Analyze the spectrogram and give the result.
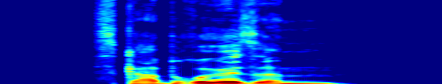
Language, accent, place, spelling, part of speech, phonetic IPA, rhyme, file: German, Germany, Berlin, skabrösem, adjective, [skaˈbʁøːzm̩], -øːzm̩, De-skabrösem.ogg
- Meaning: strong dative masculine/neuter singular of skabrös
